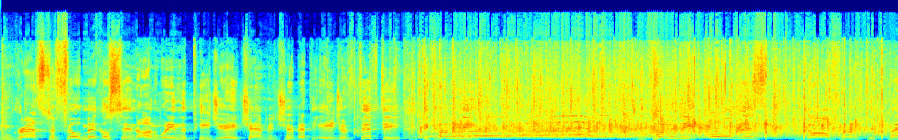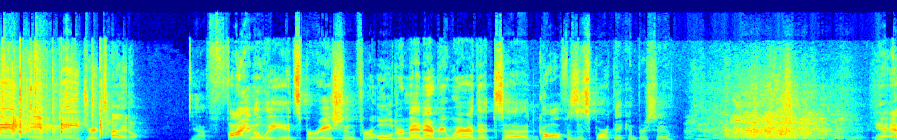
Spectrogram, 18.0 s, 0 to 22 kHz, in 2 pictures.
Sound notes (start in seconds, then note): 3.9 cheering and applause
